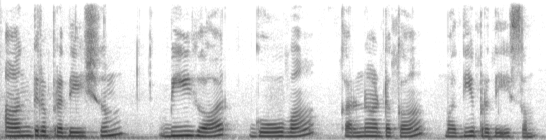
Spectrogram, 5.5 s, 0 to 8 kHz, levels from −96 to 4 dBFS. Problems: none marked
